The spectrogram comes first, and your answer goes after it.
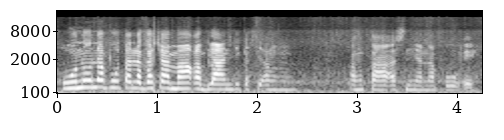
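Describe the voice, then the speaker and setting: A woman's voice: on the high side, moderate pace, sharp tone. A woman in her thirties giving a chatty, giggly selfie tour of a rural farm, talking to her viewers on a handheld phone outdoors. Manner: chatty, giggly, addresses viewers as "mga kablandi". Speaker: vlogger. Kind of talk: casual selfie vlog tour. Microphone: phone at arm's length. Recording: phone recording with outdoor noise.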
